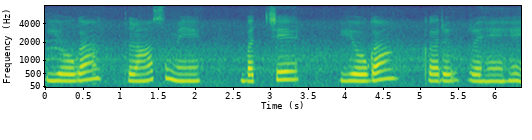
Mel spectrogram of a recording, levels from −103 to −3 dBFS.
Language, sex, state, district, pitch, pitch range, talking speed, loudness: Hindi, female, Madhya Pradesh, Dhar, 250 Hz, 245-290 Hz, 75 wpm, -16 LUFS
